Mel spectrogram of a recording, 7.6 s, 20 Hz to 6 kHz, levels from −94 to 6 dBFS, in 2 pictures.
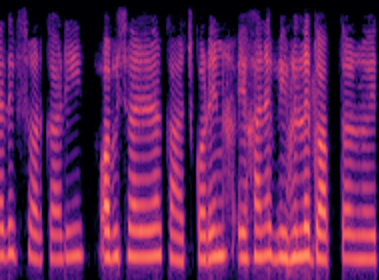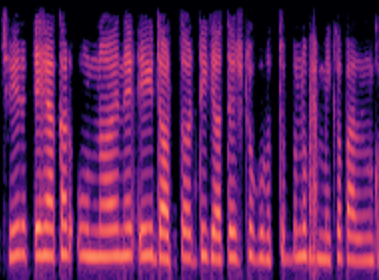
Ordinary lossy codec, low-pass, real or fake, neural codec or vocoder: none; 5.4 kHz; fake; codec, 24 kHz, 0.9 kbps, WavTokenizer, medium speech release version 1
